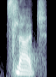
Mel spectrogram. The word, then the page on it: sludge: Indian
